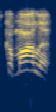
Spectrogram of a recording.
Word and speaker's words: Kamala: you say the word so if you add a a some people going to say Kamala they're not going to say camel cam cam and then you add a a Camala n that's that's pronunciate is Kamala she just don't want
